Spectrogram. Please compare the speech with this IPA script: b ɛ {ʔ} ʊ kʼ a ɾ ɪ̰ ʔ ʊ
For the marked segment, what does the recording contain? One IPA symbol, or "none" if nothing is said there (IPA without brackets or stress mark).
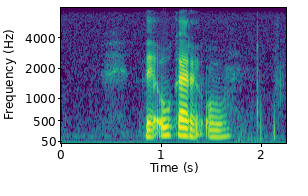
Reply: ʔ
